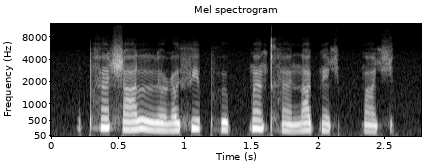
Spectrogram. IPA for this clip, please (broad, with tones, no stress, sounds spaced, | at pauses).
pʰ ɛ̃˦ ɬ a˨˦ lː ø˨ ɳ ə˦ fʲ ø˦ pʰ ʉ˨ pː ɛ̃˦ kʰ ɛ̃˨ n a˦ pʲ ã˨ ç pː ã˨ ç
